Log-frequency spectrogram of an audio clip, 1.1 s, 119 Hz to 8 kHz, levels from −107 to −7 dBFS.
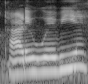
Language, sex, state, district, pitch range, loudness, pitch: Bundeli, female, Uttar Pradesh, Budaun, 210-255 Hz, -30 LUFS, 225 Hz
